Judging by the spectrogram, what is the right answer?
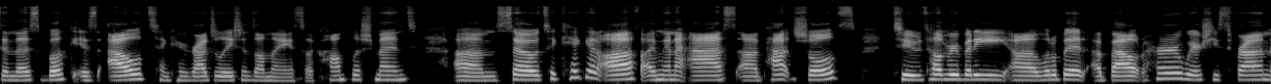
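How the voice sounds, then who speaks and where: A woman's voice: medium pitch, a bit bright, clean tone, no room sound. A woman hosting a live book-launch stream over a video call, introducing guests with enthusiasm. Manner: enthusiastic, quick when handing over to guests. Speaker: host of a book launch livestream.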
